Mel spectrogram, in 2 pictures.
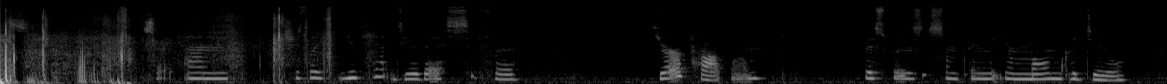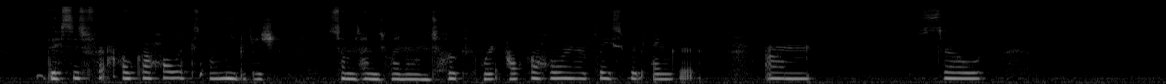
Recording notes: the audio was SO BAD I’m so sorry!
